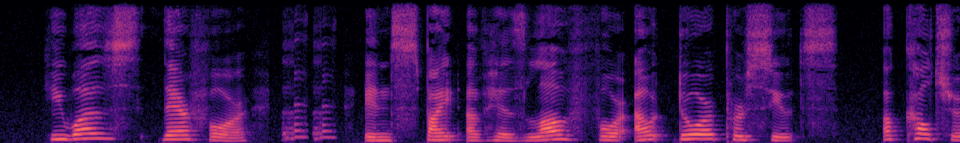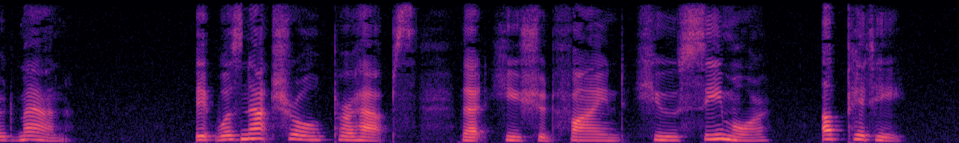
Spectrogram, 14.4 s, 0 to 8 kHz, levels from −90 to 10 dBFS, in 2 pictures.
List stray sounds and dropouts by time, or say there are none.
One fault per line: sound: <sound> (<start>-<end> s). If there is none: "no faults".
sound: laugh (2.1-2.5 s)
